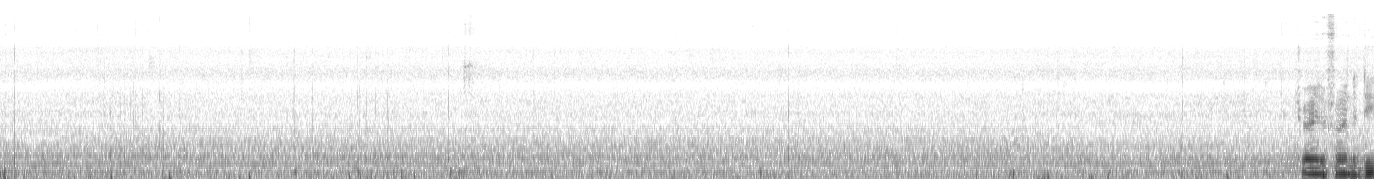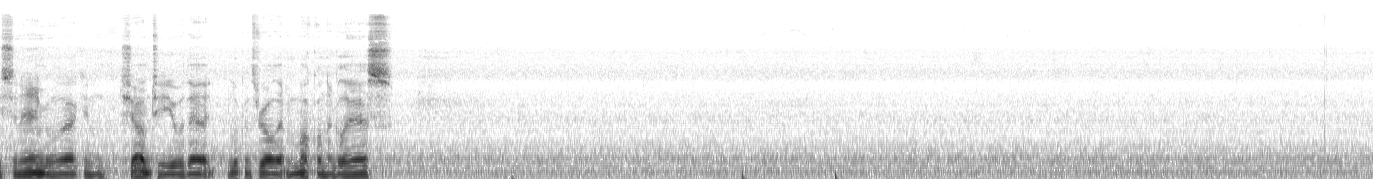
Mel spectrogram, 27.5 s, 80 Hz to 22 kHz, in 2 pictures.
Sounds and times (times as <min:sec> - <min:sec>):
Mechanical fan: 0:00.0 - 0:27.4.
